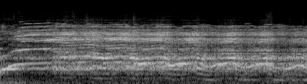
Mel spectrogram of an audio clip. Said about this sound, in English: Horse noise, horse noise.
